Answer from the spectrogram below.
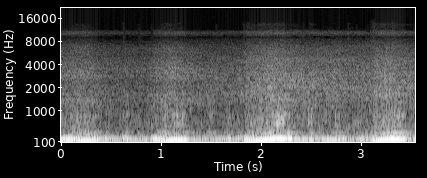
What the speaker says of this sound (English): It's a little bit louder than a regular M4 Competition, and it also sounds a little bit different. It's a little bit more raspy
